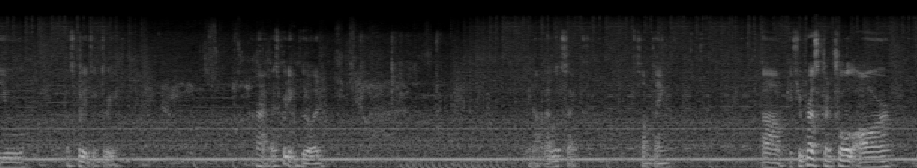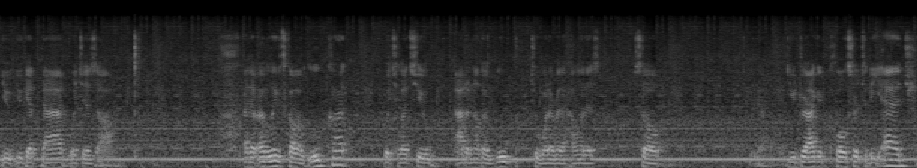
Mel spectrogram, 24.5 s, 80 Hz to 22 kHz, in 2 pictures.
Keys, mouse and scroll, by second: 1.1 Tab, 3.1 middle click, 5.2 z, 5.8 middle click, 7.3 Tab, 8.6 ctrl+r, 10.0 right click, 10.4 ctrl+z, 11.3 ctrl+r, 24.1 click.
